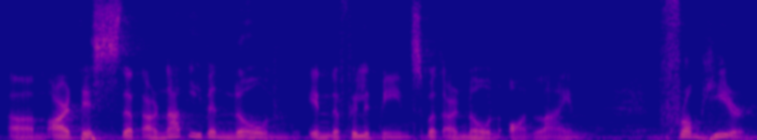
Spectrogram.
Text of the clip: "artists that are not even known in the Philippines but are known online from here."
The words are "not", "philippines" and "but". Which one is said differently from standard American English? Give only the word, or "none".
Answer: philippines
